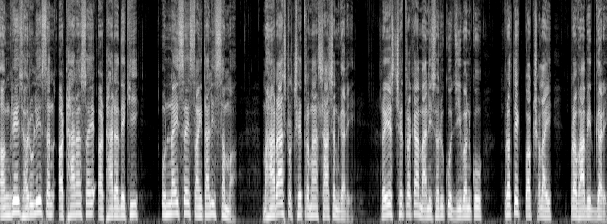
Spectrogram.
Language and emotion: Nepali, neutral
